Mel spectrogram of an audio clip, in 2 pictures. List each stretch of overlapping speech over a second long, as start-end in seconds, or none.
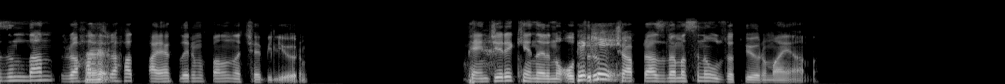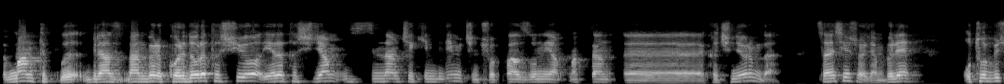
none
